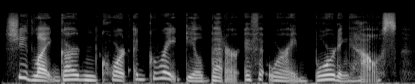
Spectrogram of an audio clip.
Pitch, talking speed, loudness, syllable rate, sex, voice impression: 195 Hz, 190 wpm, -20 LUFS, 5.0 syllables/s, female, very feminine, slightly adult-like, slightly fluent, slightly refreshing, slightly calm, friendly, kind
